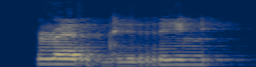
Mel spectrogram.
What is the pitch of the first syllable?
high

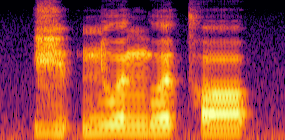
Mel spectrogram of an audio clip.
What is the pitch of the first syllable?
low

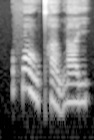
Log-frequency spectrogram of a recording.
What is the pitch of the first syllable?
falling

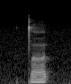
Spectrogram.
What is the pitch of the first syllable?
rising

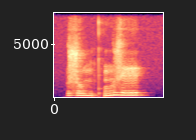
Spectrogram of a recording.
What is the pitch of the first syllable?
low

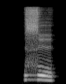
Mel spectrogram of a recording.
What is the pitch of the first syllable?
low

